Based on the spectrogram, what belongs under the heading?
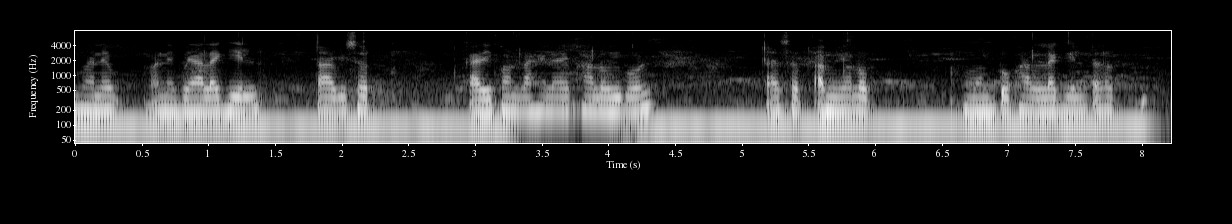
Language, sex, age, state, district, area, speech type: Assamese, female, 45-60, Assam, Udalguri, rural, spontaneous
